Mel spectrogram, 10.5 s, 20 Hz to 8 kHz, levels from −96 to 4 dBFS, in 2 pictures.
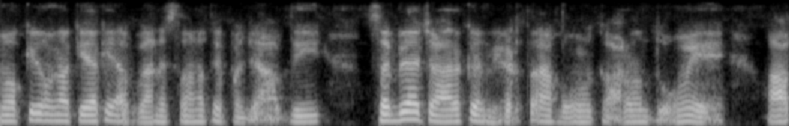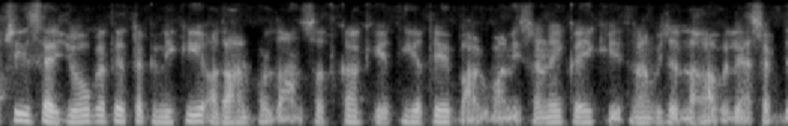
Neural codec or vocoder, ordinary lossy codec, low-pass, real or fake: vocoder, 22.05 kHz, 80 mel bands, HiFi-GAN; Opus, 16 kbps; 7.2 kHz; fake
